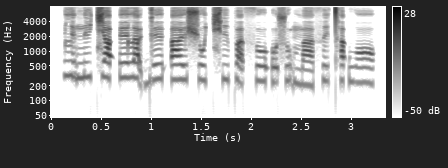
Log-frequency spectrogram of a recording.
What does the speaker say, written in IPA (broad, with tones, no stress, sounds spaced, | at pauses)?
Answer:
l ḭ˦˨ n i˦ t͡ɕ ä˦ ʔ e˦ l a̰˦˨ ɪ̯ ɡ e˦ ɪ̯ ʔ a˦ ɪ̯ ʃ o˦ t͡ɕʰ i˦ p ä̰˦˨ θ o˦ ʔ o̰˦˨ s ṵ˦˨ m ä˨ θ ḭ˦˨ tʰ ä˦ ʔ w ɔ˦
